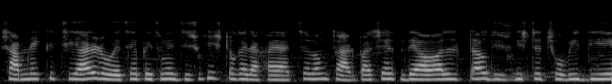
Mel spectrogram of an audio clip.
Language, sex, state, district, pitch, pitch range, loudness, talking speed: Bengali, female, West Bengal, Purulia, 240 Hz, 230-250 Hz, -29 LUFS, 155 wpm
